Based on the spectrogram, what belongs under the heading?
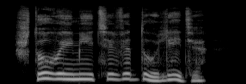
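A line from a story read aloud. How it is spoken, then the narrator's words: Gentle asking, young woman. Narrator (Russian): нежным голосом спросила студентка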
